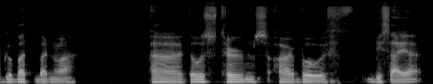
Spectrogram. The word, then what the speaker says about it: Gubat Banwa: And you told me the pronunciation earlier. I am going to try my best. Gubat Banwa.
